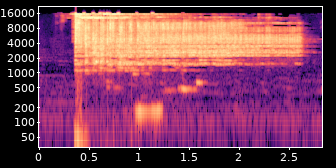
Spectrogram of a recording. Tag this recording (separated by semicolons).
money; coins; cash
